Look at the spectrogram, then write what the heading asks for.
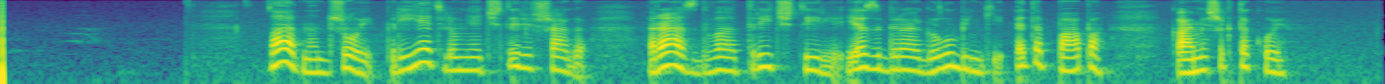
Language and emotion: Russian, positive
